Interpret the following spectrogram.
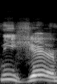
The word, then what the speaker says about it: Niger: It's pronounced Niger, Mr.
